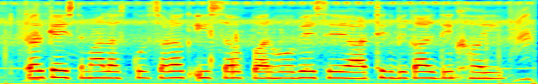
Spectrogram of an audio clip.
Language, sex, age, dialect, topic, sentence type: Magahi, female, 25-30, Central/Standard, banking, statement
